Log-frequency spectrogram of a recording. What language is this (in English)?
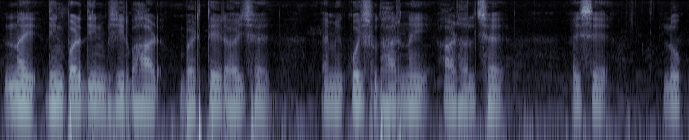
Maithili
